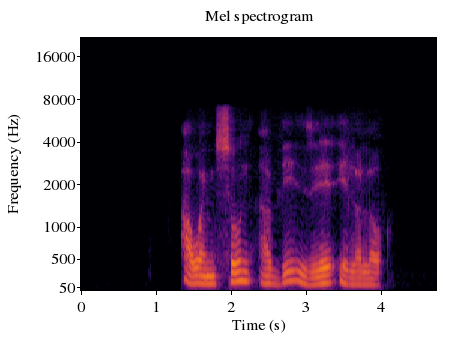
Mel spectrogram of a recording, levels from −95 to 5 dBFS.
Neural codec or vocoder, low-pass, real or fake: codec, 16 kHz, 0.8 kbps, ZipCodec; 7.2 kHz; fake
